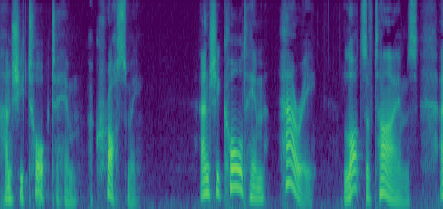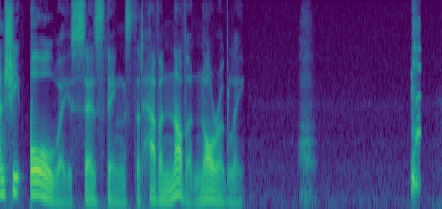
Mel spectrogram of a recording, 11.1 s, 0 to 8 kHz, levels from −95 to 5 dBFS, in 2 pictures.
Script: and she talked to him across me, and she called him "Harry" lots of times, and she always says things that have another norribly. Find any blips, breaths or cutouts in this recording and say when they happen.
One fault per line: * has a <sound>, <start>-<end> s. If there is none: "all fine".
* has a breath, 9.2-9.5 s
* has a laugh, 10.7-10.8 s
